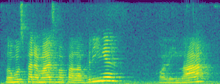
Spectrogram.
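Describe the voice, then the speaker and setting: A Brazilian woman teaching a lesson to young children, drawing out syllables slowly and patiently. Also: on the high side, lively intonation, a bit bright, reverberant, rough recording. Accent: Brazilian Portuguese. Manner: stretches words and syllables, patient and encouraging. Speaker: primary school teacher. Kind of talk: slow, clearly spelled-out lesson for young children.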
